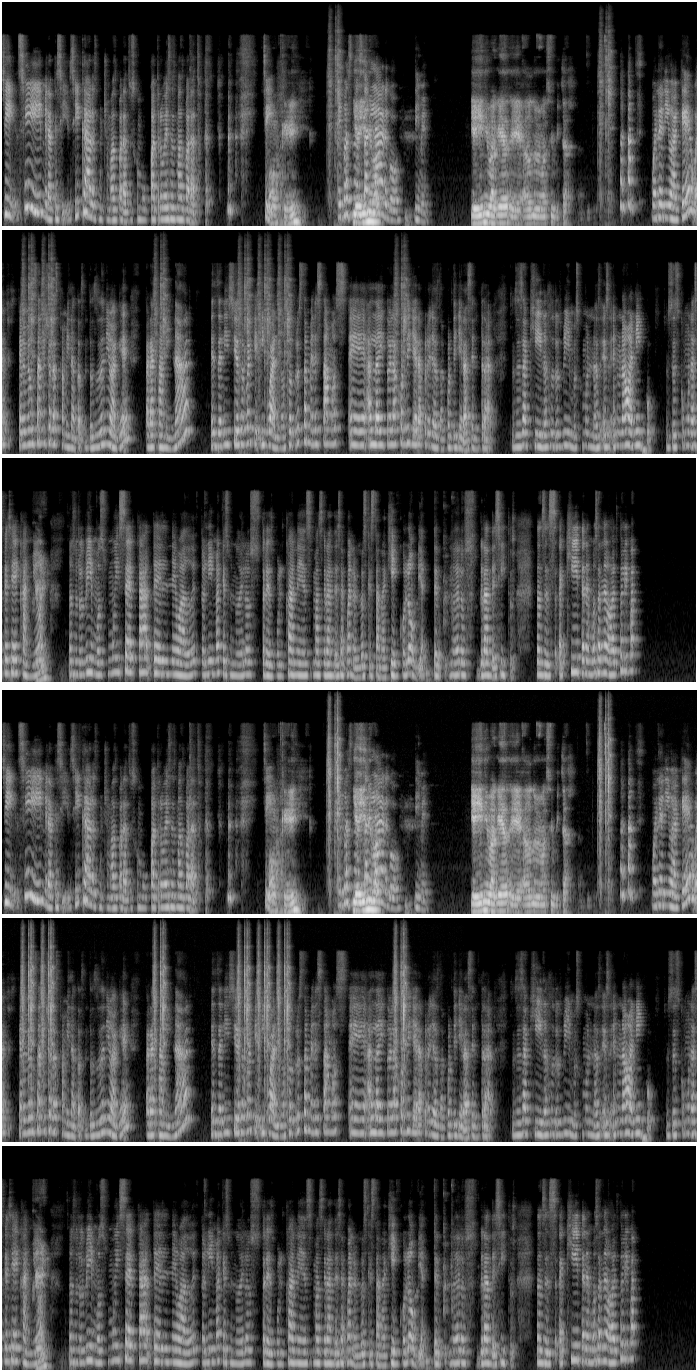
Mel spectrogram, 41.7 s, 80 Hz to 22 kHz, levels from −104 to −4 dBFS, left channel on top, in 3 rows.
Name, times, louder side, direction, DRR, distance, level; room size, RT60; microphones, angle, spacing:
voice 1, 0.0-3.9 4.8-5.0 5.2-5.4 6.7-7.9 8.3-8.5 12.4-12.6 13.0-14.0 14.2-16.4 16.8-17.6 18.1-23.7 24.1-26.7 27.2-28.7 29.1-40.4, left 2 dB, 40° left, 0.9 m, -35 dB
voice 2, 5.3-6.1 6.6-6.7 7.0-7.6 9.4-11.4 28.5-28.7, right 1 dB, 25° right, 0.5 m, -25 dB
Camera, 6.5-6.8 11.9-12.2 14.3-15.0 16.9-17.2 18.6-19.7 21.7-22.0, right 11 dB, 85° right, 0.4 m, -33 dB
3.6 x 3.3 x 2.7 m
head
